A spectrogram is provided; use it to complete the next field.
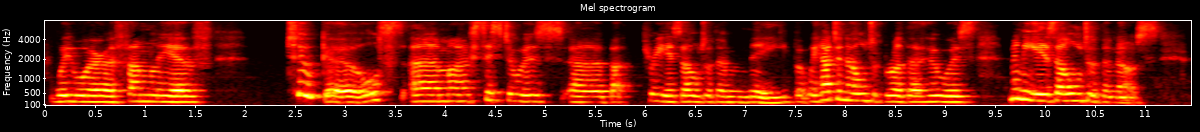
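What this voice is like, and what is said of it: English accent. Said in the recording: “I grew up in England, as you can hear from the accent.”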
